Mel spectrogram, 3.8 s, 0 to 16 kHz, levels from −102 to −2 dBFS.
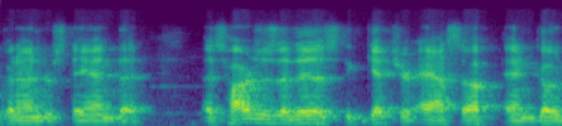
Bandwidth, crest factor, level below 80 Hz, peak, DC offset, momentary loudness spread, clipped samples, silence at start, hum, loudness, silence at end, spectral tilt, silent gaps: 7.8 kHz; 18 dB; -54 dBFS; -4 dBFS; under 0.1%; 7 LU; under 0.1%; 0 s; none; -22 LUFS; 0 s; -5 dB/octave; none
